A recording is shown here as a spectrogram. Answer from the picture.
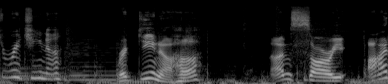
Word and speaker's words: Regina: Is it like Igna or It's just Regina.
